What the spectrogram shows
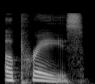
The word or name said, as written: appraise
